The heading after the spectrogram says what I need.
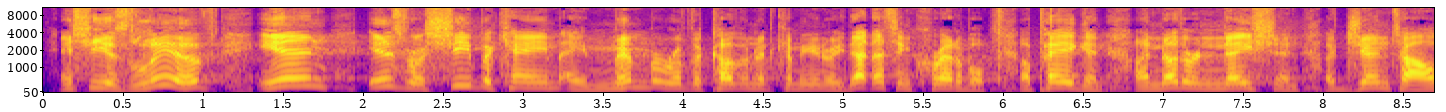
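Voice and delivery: loud, driving sermon voice; fiery preaching. Acted. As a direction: preach it hard over the congregation. Preaching at full force.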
